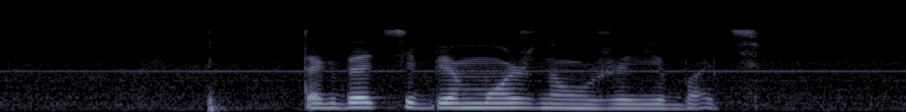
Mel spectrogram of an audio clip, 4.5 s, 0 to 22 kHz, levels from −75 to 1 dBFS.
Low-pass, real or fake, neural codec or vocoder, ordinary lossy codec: 7.2 kHz; real; none; none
